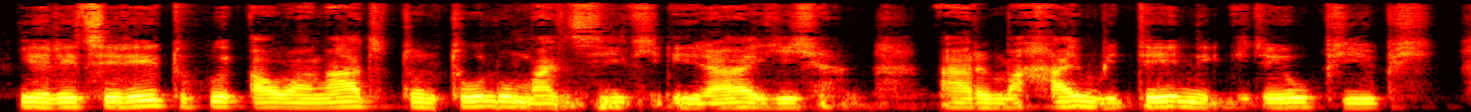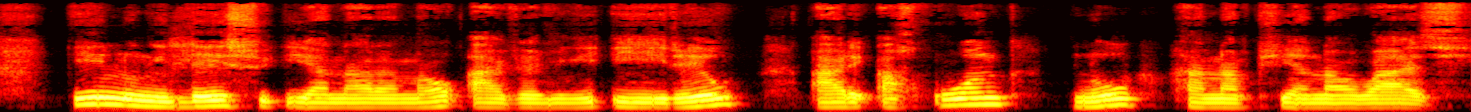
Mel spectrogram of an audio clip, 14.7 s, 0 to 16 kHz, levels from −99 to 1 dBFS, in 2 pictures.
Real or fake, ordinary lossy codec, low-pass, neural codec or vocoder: fake; MP3, 64 kbps; 14.4 kHz; vocoder, 44.1 kHz, 128 mel bands every 256 samples, BigVGAN v2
